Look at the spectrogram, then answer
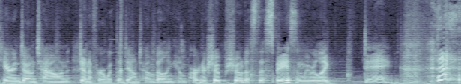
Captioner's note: laughs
